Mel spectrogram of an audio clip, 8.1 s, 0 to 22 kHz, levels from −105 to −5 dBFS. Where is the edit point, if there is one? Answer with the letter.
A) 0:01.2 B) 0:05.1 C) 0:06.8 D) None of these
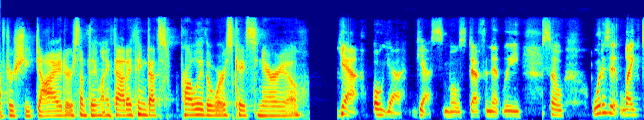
C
